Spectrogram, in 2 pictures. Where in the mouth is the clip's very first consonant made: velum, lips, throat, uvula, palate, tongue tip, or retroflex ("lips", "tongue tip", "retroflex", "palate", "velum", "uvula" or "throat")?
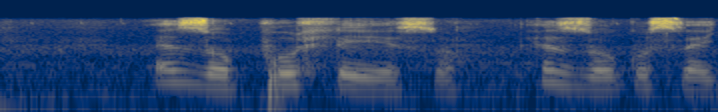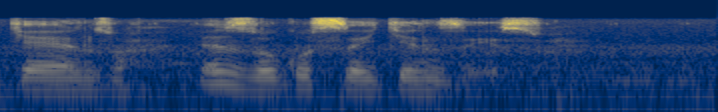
tongue tip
